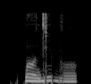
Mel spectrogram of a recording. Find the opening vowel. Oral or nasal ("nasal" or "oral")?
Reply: nasal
